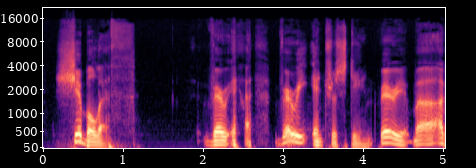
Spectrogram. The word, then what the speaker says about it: shibboleth: what it is but they could not pronounce the word shibboleth all they could say is sybileth when he said sybileth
